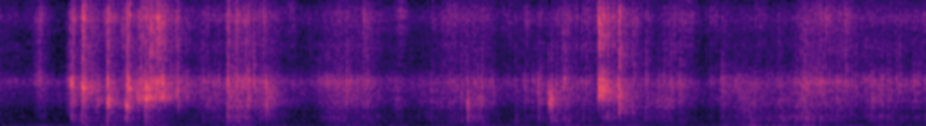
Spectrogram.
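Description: Palm-sized pieces of a solid block of brown, glittery, dyed and reformed gym chalk are squeezed, crushed and rubbed in bare hands with painted nails over a pile of chalk dust, breaking into crumbly chunks and powder. Bright, crisp crunches and crackles come in bursts, with quieter gritty rubbing between them.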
